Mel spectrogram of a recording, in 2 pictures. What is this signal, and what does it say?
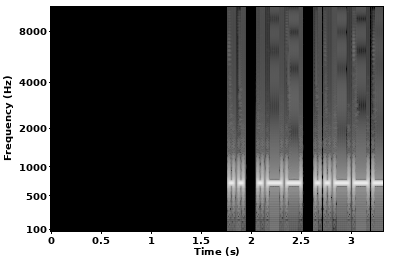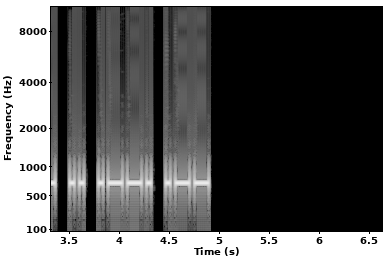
Morse code, heard as a keyed tone, about 25 wpm, 700 Hz. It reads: IW2IPW
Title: DXCC-100 Call Signs - 6 Characters - 25wpm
